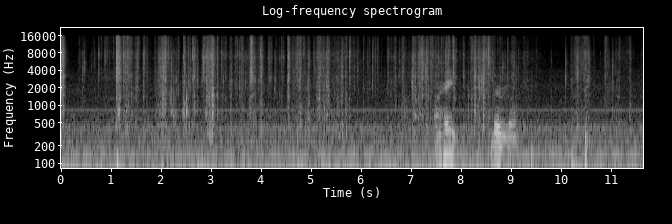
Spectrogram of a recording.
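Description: Plastic wrappers crinkle and rustle as hands tear open card packs.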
